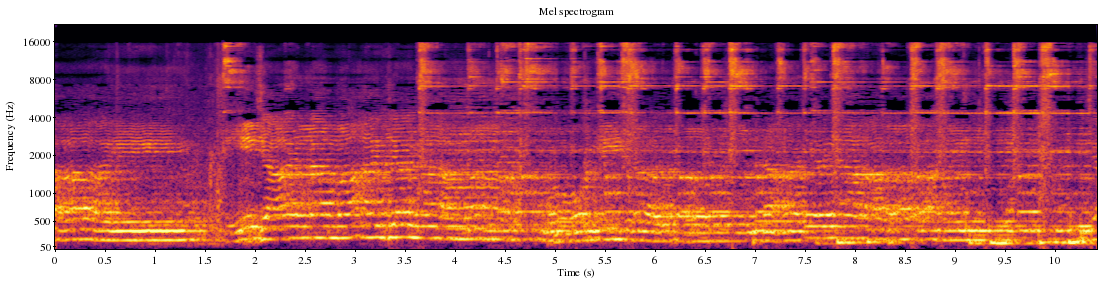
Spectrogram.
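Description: Indian devotional singing: a voice holding long, drawn-out notes in a chant-like melody. From about four seconds in, a jingling percussion such as a tambourine or hand cymbals joins, keeping a steady beat.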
